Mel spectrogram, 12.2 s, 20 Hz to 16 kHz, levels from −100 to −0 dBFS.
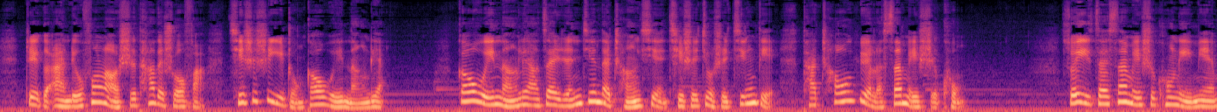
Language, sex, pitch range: Chinese, female, 135-220 Hz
